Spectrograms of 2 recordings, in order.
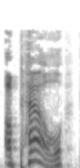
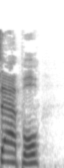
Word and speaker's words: Apple: We're not just going to start calling the computer company down the street Appel because we feel that that's a better way to pronounce it. It's Apple.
